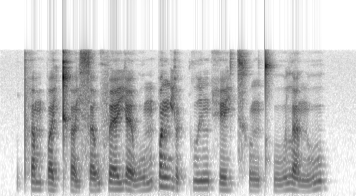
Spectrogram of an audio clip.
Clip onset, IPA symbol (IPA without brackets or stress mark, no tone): pʰ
